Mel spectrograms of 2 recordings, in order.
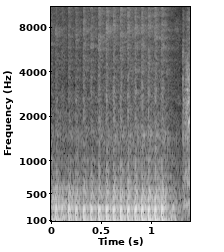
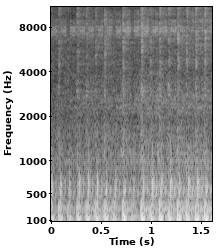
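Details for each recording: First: XR150 clone single-cylinder bike with a weak battery, electric start using the decompression lever: quick even firing at about thirteen beats a second lasts barely a second, then dies. Owner suspects a dirty carburetor. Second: XR150 clone single-cylinder motorcycle, first start with the battery briefly charged: starts right up and settles into a steady, even thumping idle at about eight firings a second with no misses. Runs cleanly; carb issue confirmed.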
